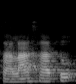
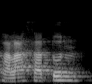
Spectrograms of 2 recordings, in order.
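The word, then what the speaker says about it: ثلاثة: salasun tapiu salah satu kalau salah satu ini berdiri sendiri maka dia akan dibaca salatun tapi karena dia bersambung dengan aqlamin di sini maka dia dibacanya Sal satu aqlamin Sal satu bukan Sal satun bukan Sal satun aqlamin ini khusus untuk ee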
